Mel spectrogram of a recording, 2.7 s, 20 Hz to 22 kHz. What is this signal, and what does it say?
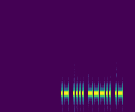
Morse code, heard as a keyed tone, about 40 wpm, 700 Hz. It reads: AH8A
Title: USA Call Signs - 4 Characters - 4x Character Spacing - 40wpm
